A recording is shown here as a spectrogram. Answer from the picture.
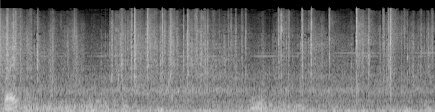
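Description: Parchment paper crinkling and rustling under nitrile-gloved hands, a run of irregular soft clicks and crackles as the paper is handled and folded around the food.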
